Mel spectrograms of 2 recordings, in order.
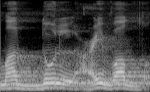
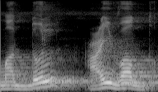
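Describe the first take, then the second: No difference in how they are said.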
